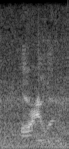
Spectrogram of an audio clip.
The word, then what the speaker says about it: Milan: It's pronounced Milan, my bad.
